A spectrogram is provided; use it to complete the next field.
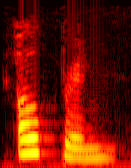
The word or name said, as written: Opren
